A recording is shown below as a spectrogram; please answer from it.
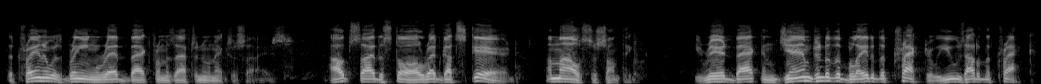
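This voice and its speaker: A man's voice: medium pitch, expressive, normal speed, no echo, natural voice. An actor playing a middle-aged American ranch owner, a curt, irritable, combative father, in a 1950s radio drama. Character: gruff, defensive, hot-tempered ranch owner and stern father. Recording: dull, dry vintage radio recording.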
